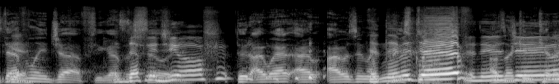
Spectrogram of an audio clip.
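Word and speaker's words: Geoff: so wait wait wait how does it spelled GE o FF yeah that's Jeff dude yeah you've never seen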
